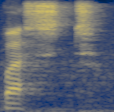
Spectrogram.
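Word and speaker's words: passed: যাপন করা, এটার ইডি হবে পাস্ট, এটার ইডি এর উচ্চারণ হবে পাস্ট।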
